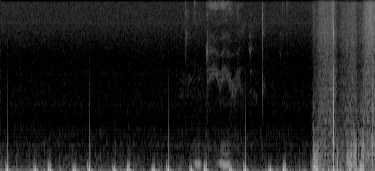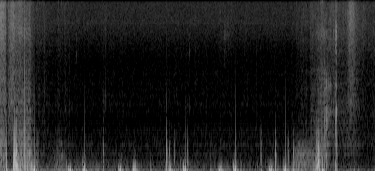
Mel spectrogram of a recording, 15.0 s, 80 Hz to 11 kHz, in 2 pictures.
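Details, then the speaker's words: Simulated ASMR sleep-clinic doctor roleplay: the performer plays her own heartbeat through a stethoscope, steady and regular at about 75 beats a minute, with brief rustling. Normal heartbeat. "you want to hear my heart P now maybe you like to hear my heartbeat all right that sounds like fun so here you go"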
